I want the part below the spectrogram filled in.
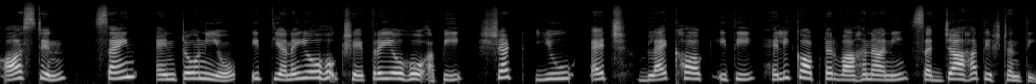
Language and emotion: Sanskrit, neutral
